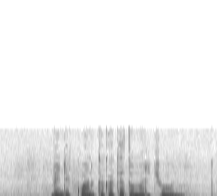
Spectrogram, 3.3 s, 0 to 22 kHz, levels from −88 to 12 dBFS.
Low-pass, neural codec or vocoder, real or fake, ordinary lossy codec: 9.9 kHz; vocoder, 22.05 kHz, 80 mel bands, WaveNeXt; fake; AAC, 24 kbps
